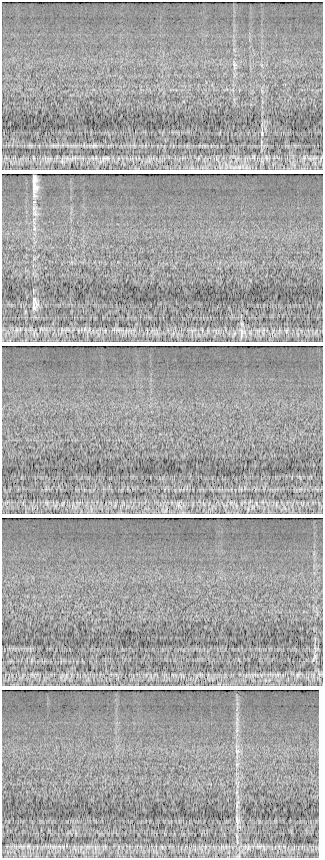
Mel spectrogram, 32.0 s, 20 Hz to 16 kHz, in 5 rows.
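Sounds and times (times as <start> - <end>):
low mechanical hum: 0.0 - 32.0.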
